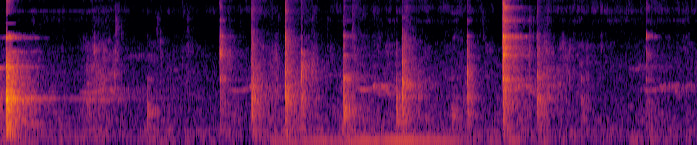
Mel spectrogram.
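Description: A utensil scrapes and clinks against a bowl while stirring curd dosa batter, in irregular strokes close by, with quiet pauses between the sharper knocks.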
